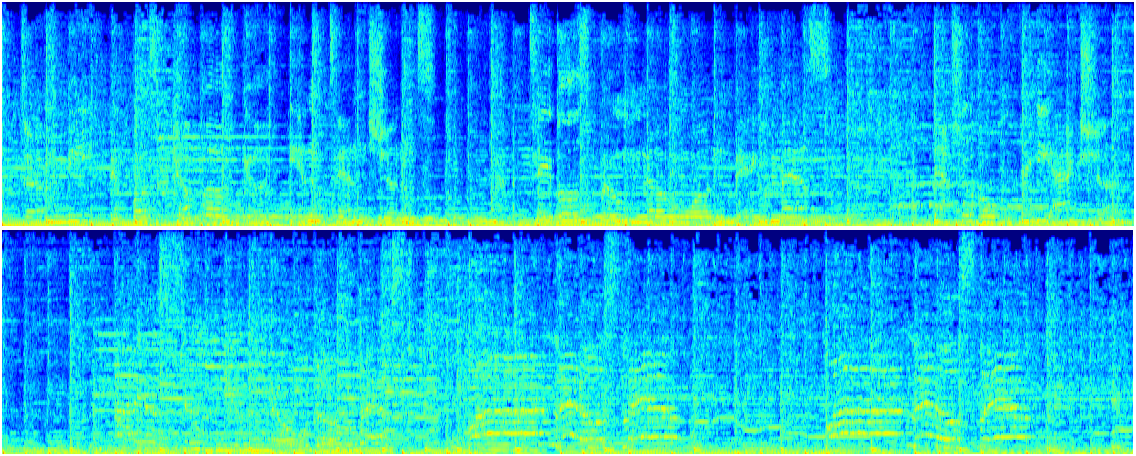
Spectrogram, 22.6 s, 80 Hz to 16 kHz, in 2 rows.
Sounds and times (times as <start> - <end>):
Music: 0.0 - 22.6.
